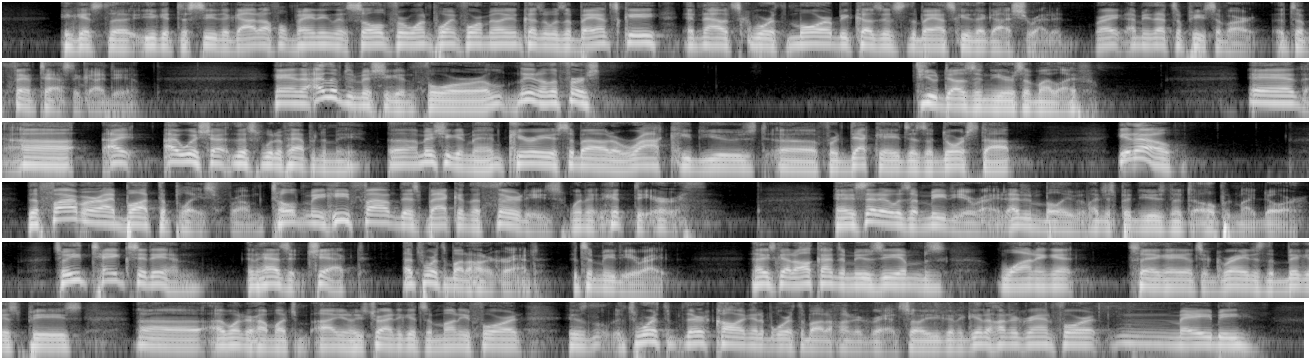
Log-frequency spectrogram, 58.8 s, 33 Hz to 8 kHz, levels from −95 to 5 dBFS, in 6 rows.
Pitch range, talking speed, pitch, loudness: 105-130 Hz, 210 wpm, 115 Hz, -18 LUFS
